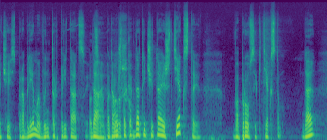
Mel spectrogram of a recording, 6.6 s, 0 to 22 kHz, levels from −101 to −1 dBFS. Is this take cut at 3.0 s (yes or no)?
no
